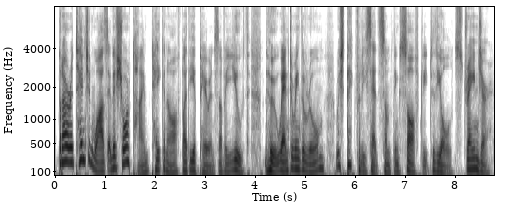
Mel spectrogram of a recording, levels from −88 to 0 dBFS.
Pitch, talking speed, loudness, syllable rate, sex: 120 Hz, 190 wpm, -20 LUFS, 5.4 syllables/s, male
